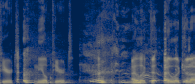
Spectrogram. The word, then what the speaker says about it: Peart: Like, there's an interview of Geddy Lee saying it's pronounced Peart.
